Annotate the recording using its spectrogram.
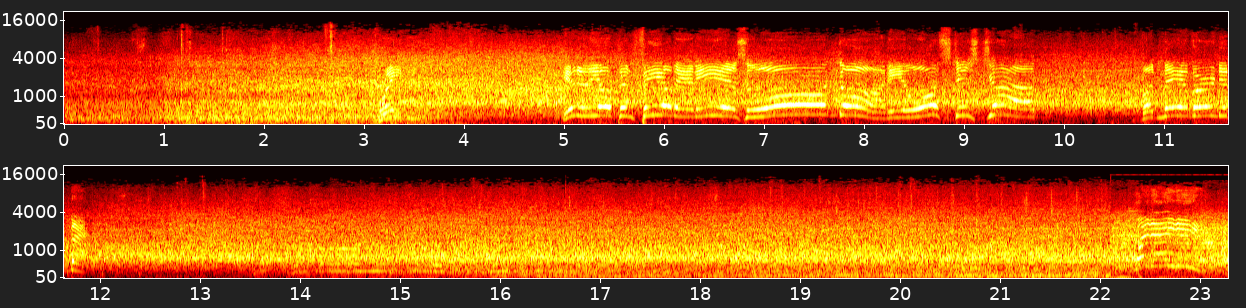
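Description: A large stadium crowd roars and cheers loudly.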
